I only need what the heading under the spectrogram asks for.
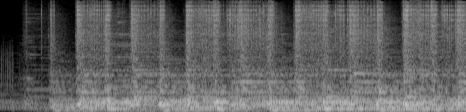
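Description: A lively skiffle recording with fast strummed guitar, a busy scratchy rhythm and thumping bass, played loud and steady throughout after a brief quieter start, with no singing yet; skiffle as played by John's first group, before a band and before rock and roll.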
